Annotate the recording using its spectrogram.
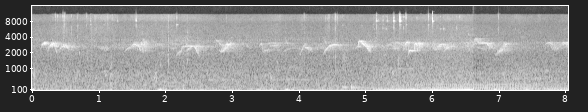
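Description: Faint birds chirping repeatedly, short rising and falling calls throughout, over quiet outdoor background, with a faint low hum for a second or so in the middle.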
